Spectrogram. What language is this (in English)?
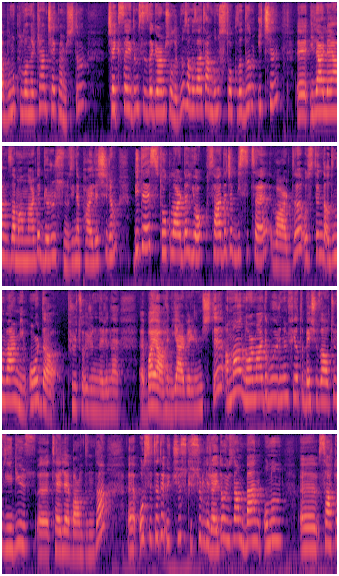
Turkish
